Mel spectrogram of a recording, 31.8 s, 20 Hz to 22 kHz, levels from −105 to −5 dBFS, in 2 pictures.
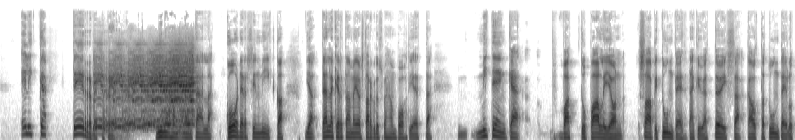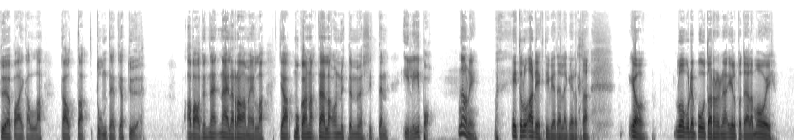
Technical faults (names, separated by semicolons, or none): feedback echo between two devices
